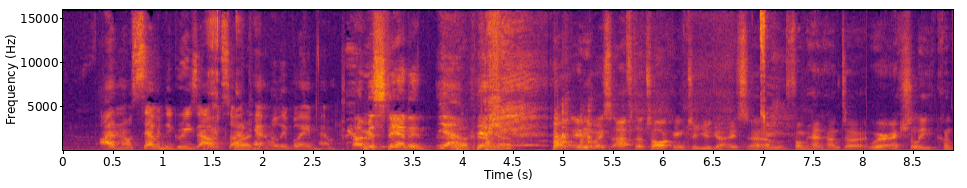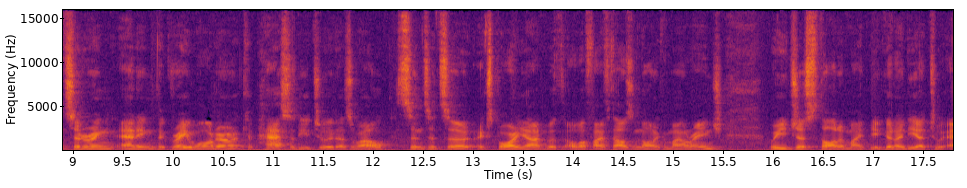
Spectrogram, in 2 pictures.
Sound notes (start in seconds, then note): 3.7 laughing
